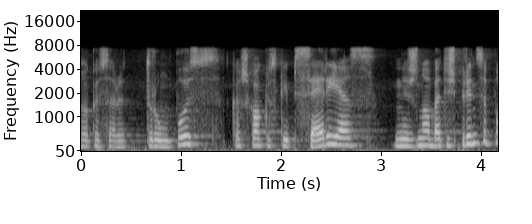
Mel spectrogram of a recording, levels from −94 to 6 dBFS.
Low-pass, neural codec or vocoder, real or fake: 7.2 kHz; none; real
